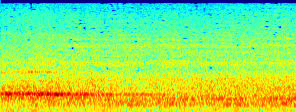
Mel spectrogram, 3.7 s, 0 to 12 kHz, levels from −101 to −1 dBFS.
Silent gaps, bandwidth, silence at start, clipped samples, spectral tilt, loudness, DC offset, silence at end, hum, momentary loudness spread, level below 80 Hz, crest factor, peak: none; 11.5 kHz; 0 s; under 0.1%; -6 dB/octave; -16 LUFS; under 0.1%; 0 s; none; 9 LU; -38 dBFS; 14 dB; 0 dBFS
